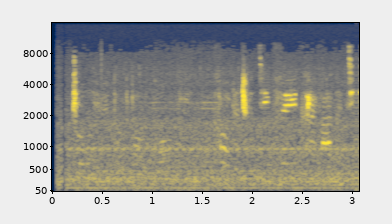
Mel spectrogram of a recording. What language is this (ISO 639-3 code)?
zho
